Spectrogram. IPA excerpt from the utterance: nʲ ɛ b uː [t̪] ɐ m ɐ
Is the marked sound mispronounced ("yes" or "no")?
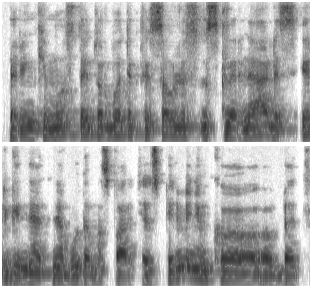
yes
